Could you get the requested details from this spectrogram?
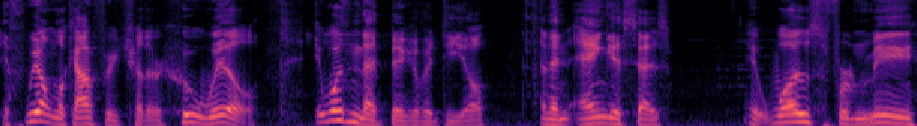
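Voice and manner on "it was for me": terrible fake Scottish accent, slow and drawn out. Recapping a film scene, quoting Angus's reply in a bad Angus impression. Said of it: "that's my Scottish impression, which is terrible".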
